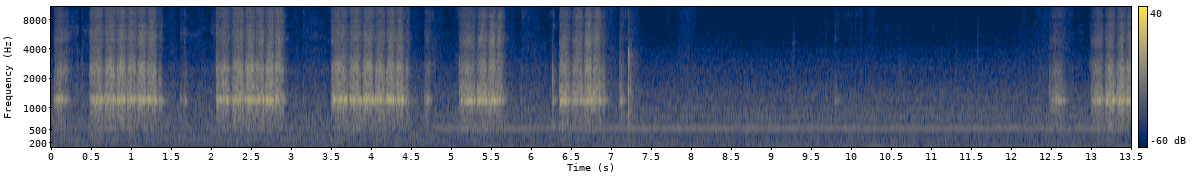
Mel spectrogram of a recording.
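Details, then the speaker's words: 1982 Yamaha XT200 engine rebuild, exhaust valve lapped by hand with grainy grinding compound: gritty rasping strokes in bursts of about five twists, then a pause; early rough grinding, with the compound still cutting the seat before the pitch rises. "and um at first you can really hear it like you know grinding but like once it starts like um uh uh grinding down uh it The Sound gets into a higher pitch"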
